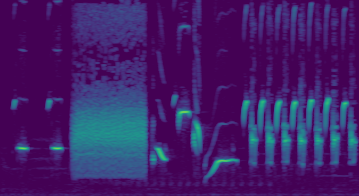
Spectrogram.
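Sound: song sparrow singing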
